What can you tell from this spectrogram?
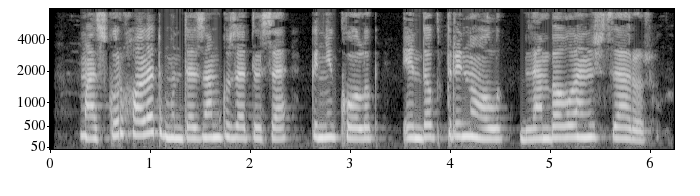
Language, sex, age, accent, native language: Uzbek, female, under 19, Sirdaryo, Uzbek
